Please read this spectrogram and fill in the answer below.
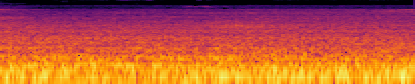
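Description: Steady low background rumble with a faint even hiss, no distinct events.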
